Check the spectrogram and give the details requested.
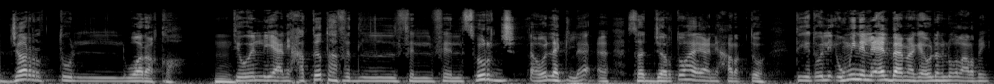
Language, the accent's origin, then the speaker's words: Arabic; Egypt; احنا وبالذات احنا كمصريين احنا بنسمي الحاجات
